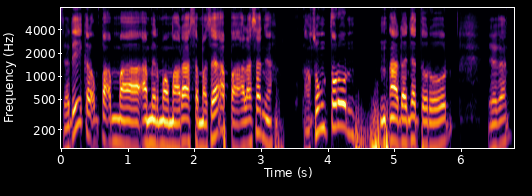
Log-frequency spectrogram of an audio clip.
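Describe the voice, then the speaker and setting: A man recounts a personal experience in a relaxed, conversational way and often pauses for quick asides to his listener. His voice is mellow and dark, with a middle pitch. The recording is dry, with no room sound. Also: no room sound. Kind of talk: casual spoken storytelling.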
